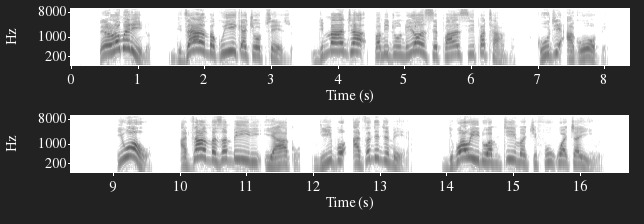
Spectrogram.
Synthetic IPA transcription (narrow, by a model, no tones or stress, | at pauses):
lɛlɔlɔmwɛlinɔ | ndid͡zaambakujikat͡ʃɔpʰɛːzɔ | ndimantʰapamit̬undɔjɔnsɛpansipatʰa̰mbɔ | kut̬iʔakuwɔːpɛ | iwɔwɔ̰ | ad͡zaɱvazambiɾijaːkɔ | ndip̬ɔad͡zand͡ʒɛnd͡ʒɛmɛ̰ɾa̰ | ndikuwawiɗwam̩timat͡ʃifukwat͡ʃaiːwɛ̰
